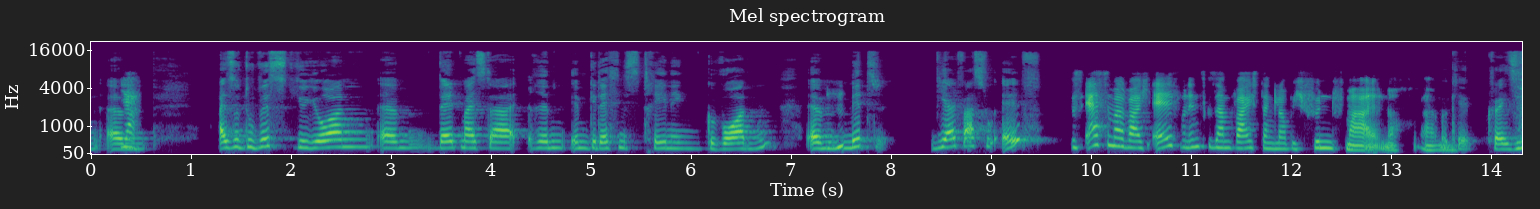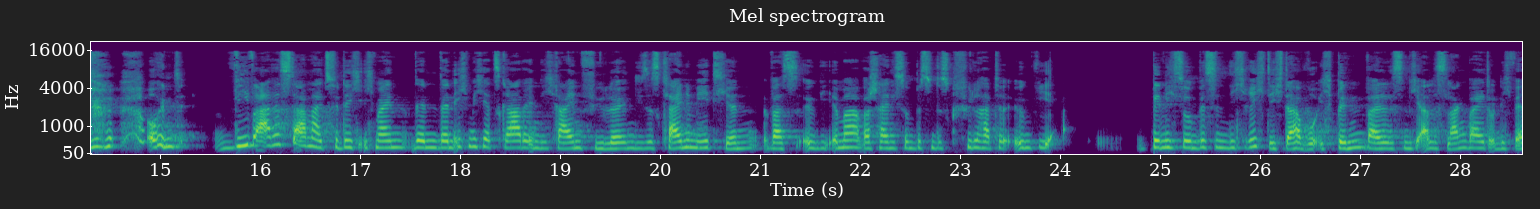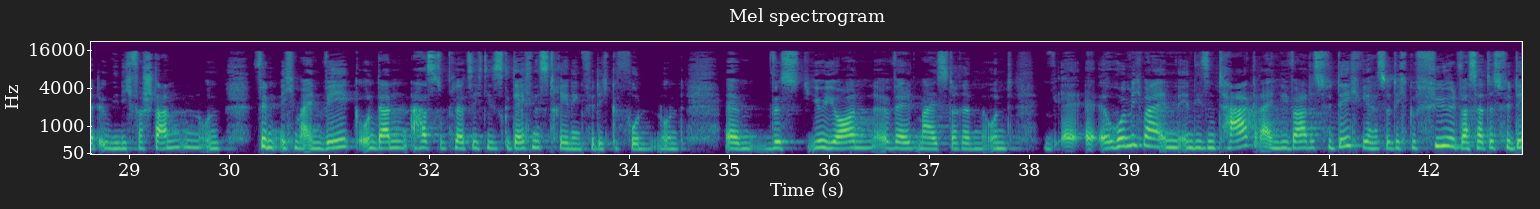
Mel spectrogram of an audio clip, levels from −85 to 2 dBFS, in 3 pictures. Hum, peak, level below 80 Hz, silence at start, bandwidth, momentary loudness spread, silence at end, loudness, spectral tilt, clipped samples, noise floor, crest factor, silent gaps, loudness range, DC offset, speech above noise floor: none; -2 dBFS; -74 dBFS; 0 s; 15.5 kHz; 11 LU; 0 s; -21 LUFS; -3.5 dB/octave; under 0.1%; -51 dBFS; 20 dB; none; 4 LU; under 0.1%; 30 dB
